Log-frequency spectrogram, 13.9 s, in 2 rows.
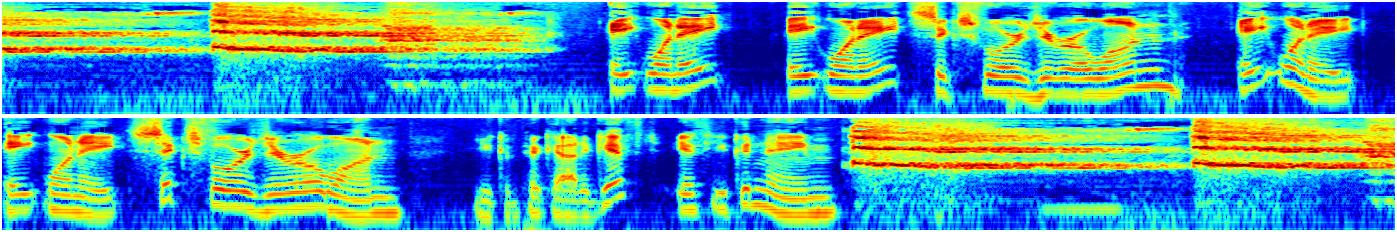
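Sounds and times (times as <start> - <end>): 
sea lion calls: 0.0 - 2.8, 11.2 - 13.9
speech: 3.0 - 11.3.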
